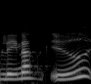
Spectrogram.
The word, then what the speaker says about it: Lena Egede: Yes, I'm Lena Egede, if you want it pronounced in the Danish way.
